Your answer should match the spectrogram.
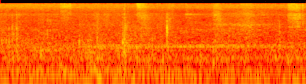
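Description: Low room tone with a few faint footsteps on a wooden floor.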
